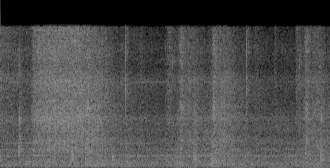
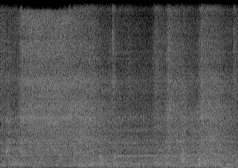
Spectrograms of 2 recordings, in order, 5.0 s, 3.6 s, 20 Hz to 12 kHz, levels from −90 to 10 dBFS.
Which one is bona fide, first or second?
first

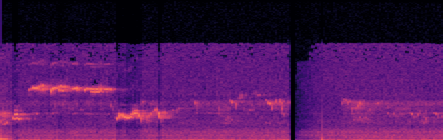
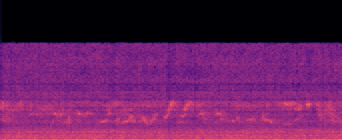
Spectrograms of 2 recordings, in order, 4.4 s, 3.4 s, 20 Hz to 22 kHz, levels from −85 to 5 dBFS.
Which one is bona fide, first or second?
first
